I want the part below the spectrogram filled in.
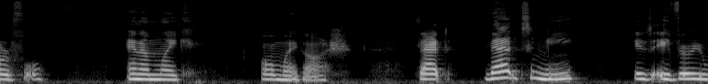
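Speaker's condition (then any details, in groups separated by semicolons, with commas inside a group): Cerebral palsy; wheelchair user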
